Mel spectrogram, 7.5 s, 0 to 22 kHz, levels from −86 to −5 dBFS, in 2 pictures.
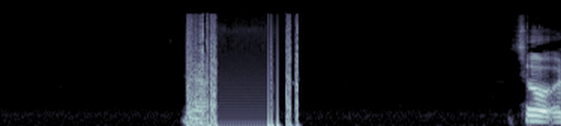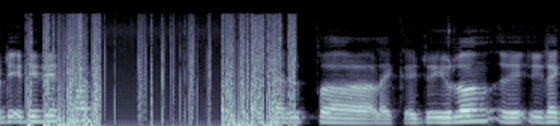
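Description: Intermittent contact breaks the speech twice. From 1.24 to 1.98 s a loose connection in the cable or plug opens for about 350 ms. The signal drops out with crackle at each edge, and faint hiss fills the gap. The second break follows "uh did" and runs from 3.91 to 5.70 s, with the line open for about 815 ms. A codec dropout would cut cleanly without the crackle, so the scratchy edges and the hiss during the silence point to a physical contact fault.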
